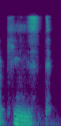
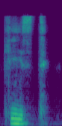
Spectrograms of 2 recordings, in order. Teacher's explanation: The t sounds doesn't actually vibrate. So this is actually a voiceless consonant. So for that reason, the ed is not pronounced.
